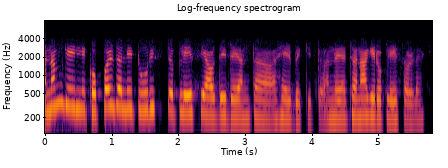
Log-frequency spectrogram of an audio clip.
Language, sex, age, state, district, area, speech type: Kannada, female, 30-45, Karnataka, Koppal, rural, conversation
